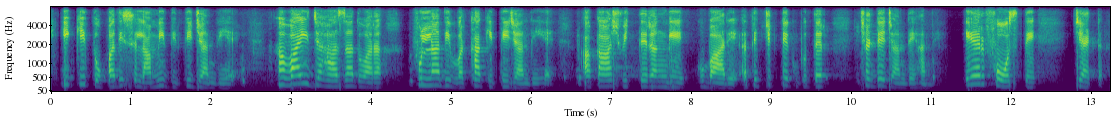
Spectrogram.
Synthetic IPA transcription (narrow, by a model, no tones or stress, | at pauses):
ɪkiːt̪oːpãːd̪iːsəlaːmiːd̪ɪt̪ːiːd͡ʒãːnd̪iːɦɛ̰ːhəʋaːiːd͡ʒəɦaːzãːd̪ʊaːɾaːpʰʊlːãːd̪iːʋəɾkʰaːkiːt̪iːd͡ʒãːnd̪iːɦɛ̰ːa̰ːkaːʃʋɪt͡ʃt̪eːɾəŋɡeːɡʊbaːɾeːʔət̪eːt͡ʃɪʈːeːkʊpʊt̪əɾt͡ʃʰəɖːeːd͡ʒãːnd̪eːɦəne | eːəɾpʰoːɾst̪eː | d͡ʒɛːʈ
